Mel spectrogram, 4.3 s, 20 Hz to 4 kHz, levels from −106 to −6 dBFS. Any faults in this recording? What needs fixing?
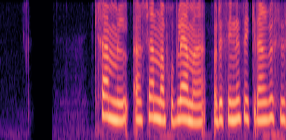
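A call audio freeze runs from 0.44 to 0.80 s. The speech stops, the gap stays nearly silent for about 330 ms, and playback resumes where it left off. Nothing is lost, but everything after is pushed 340 ms later, likely from delayed packets draining the jitter buffer. Preventing it means fixing the network congestion or allowing the jitter buffer more headroom.

Two bit error spikes appear, at 3.22 s between "erkjenner problemet" and "og det", and at 4.22 s. Each is a single-sample jump by a power of two that snaps straight back, heard as a sharp broadband tick unrelated to the speech. Preventing them means checking memory and digital links for corruption and adding error detection on the sample path.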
